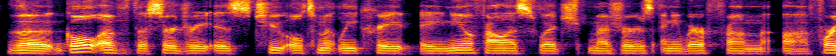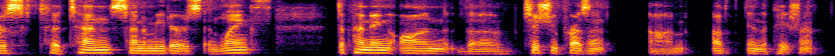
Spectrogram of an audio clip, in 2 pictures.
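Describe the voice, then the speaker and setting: A student man presents live in front of an audience. His voice sits very low and has a mellow, dark color. He moves through his material hesitantly, in a halting way. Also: fairly even intonation.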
